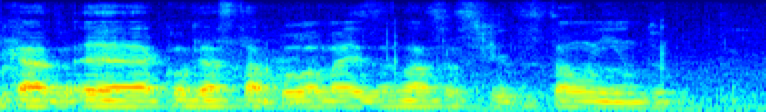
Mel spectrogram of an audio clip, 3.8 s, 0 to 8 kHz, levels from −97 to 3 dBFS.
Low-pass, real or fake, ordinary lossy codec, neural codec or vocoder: none; real; none; none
